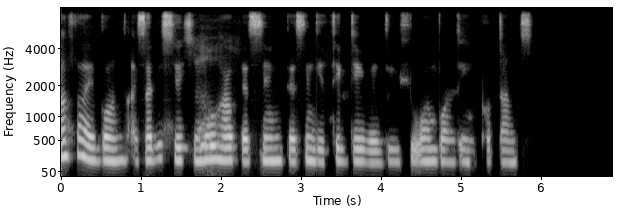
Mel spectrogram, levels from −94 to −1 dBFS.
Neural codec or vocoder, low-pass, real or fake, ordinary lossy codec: autoencoder, 48 kHz, 32 numbers a frame, DAC-VAE, trained on Japanese speech; 7.2 kHz; fake; none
